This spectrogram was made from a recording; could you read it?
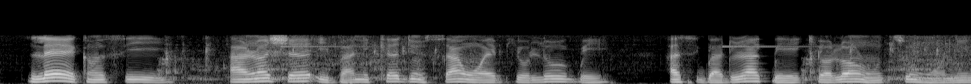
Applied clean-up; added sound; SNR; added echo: none; Bell + Toilet flush; 17 dB; none.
